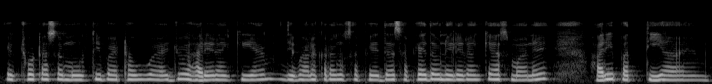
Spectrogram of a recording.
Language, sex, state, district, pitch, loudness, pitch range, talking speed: Hindi, male, Bihar, Bhagalpur, 220 Hz, -27 LUFS, 210-230 Hz, 225 wpm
